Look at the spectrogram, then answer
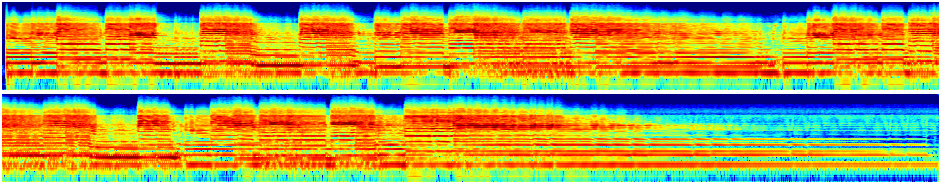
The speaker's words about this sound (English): it almost sounds like a broken, warbly, almost vinyl vibrato effect that I really like. This is using the same signal chain.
